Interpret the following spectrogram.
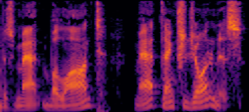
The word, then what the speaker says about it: Bollant: His name is Matt Bollant. Matt, thanks for joining us. Bollant.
